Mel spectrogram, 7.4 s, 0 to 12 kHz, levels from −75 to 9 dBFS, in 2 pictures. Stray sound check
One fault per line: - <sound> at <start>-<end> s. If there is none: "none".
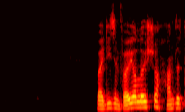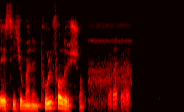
- laugh at 5.9-6.3 s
